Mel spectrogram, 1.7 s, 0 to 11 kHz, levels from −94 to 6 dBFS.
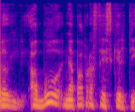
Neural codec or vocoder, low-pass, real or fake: codec, 44.1 kHz, 7.8 kbps, Pupu-Codec; 9.9 kHz; fake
